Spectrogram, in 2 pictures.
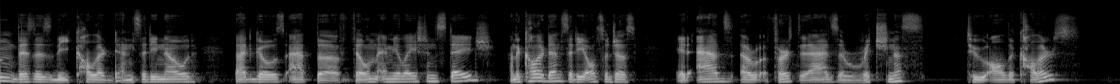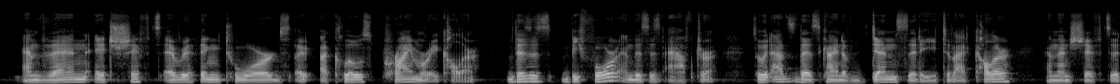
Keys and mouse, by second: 0.0 middle click, 0.8 middle click, 1.7 middle click, 5.7 click, 6.9 click, 7.8-10.9 drag, 11.5 middle click, 12.2-15.3 drag, 16.4 m, 17.1 m, 18.3-20.9 drag, 21.3-22.4 drag.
